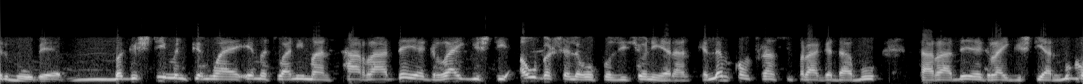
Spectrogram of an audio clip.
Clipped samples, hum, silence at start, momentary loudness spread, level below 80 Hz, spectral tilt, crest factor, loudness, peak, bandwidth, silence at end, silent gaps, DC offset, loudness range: under 0.1%; none; 0 s; 5 LU; -70 dBFS; -7.5 dB/octave; 14 dB; -21 LUFS; -6 dBFS; 5.8 kHz; 0 s; none; under 0.1%; 2 LU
